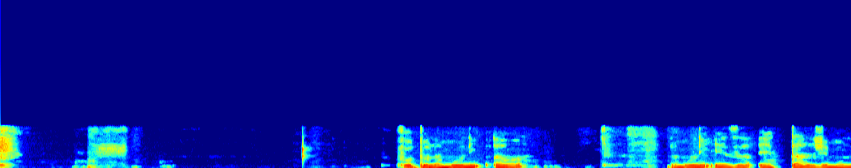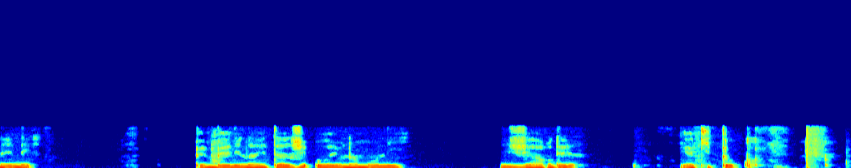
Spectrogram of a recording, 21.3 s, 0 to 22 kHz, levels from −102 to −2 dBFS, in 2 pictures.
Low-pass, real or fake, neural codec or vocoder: 5.4 kHz; fake; vocoder, 44.1 kHz, 128 mel bands every 256 samples, BigVGAN v2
